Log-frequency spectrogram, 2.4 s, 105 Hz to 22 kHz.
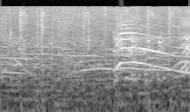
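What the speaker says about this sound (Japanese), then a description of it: "それでは今宵のチャレンジャーに今一度盛大な拍手" Crowd applause and cheering at a challenger's event in the PS4 version of Final Fantasy VII, a steady close wash of clapping and shouts that swells louder midway and carries on to the end.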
